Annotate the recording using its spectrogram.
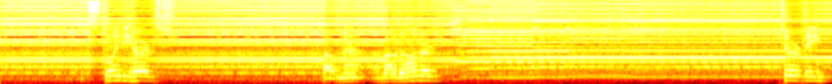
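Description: A spinning machine shaft hums with a steady, high whine.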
